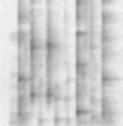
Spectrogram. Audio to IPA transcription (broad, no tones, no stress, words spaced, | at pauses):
ŋ͡ǃʏt͡ʃʼʏ t͡ʃʼʏkʏ ǃidə˞ŋ͡ǃu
